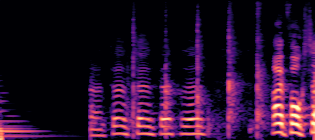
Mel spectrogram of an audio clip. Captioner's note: hums and claps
